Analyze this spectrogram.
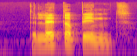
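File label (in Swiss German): "ledderbind", Bas Rhin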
